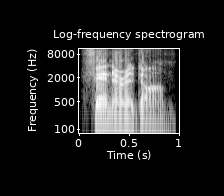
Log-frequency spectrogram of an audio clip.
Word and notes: phanerogam: American English

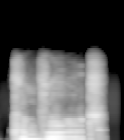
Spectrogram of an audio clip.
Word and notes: convert: British English

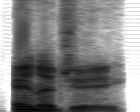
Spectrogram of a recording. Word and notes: energy: British English

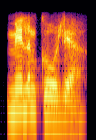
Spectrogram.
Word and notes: melancholia: Indian

